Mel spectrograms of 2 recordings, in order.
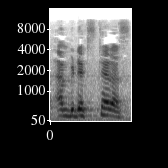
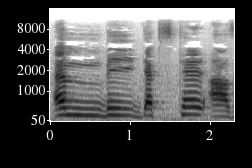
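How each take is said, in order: First: "অ্যাম্বিডেক্সটারাস" as one unbroken word; said all together. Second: "অ্যাম্বিডেক্সটারাস" slow as am, bi, dex, ter, as; syllable by syllable. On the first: Teacher assembling the syllables, "অ্যাম্বিডেক্সটারাস" said in one go. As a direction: join all five beats of "অ্যাম্বিডেক্সটারাস" without gaps. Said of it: "একসাথে বললে". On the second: Teacher easing a hard word, "অ্যাম্বিডেক্সটারাস" broken up slowly. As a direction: stretch out five separate beats of "অ্যাম্বিডেক্সটারাস". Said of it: "syllable ভেঙে ভেঙে পড়ে". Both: Shown as a demonstration.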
